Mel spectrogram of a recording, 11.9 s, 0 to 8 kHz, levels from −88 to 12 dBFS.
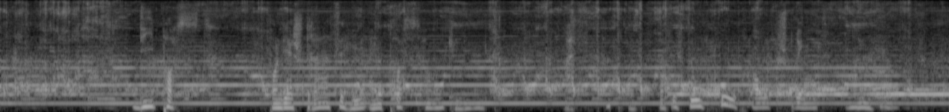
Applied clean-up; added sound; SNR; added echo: none; Domestic sounds, home sounds; -5 dB; none.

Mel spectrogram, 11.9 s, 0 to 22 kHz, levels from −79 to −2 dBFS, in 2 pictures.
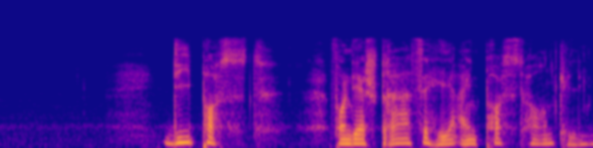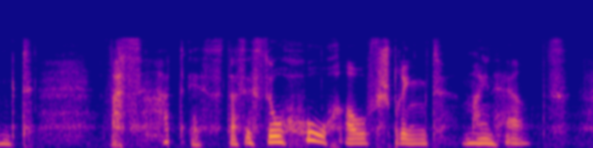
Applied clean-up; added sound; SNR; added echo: none; none; none; none.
